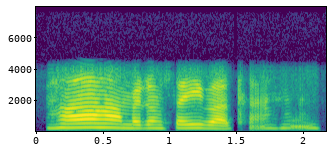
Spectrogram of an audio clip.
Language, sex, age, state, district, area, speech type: Hindi, female, 30-45, Bihar, Begusarai, rural, conversation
